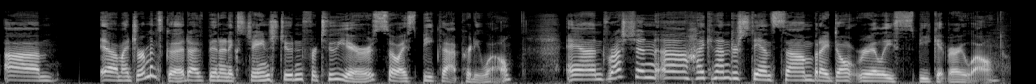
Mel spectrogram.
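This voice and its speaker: Woman playing young female student, polite, hesitant, animated pitch, scripted language-exam dialogue, dry recording. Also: moderate pace, no room sound. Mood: polite, thoughtful.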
